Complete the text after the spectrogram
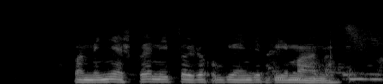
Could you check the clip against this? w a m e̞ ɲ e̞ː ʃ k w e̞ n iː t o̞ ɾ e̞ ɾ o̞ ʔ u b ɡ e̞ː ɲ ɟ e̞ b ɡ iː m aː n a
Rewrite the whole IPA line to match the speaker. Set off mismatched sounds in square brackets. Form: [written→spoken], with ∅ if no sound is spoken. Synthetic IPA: [w→β] a m e̞ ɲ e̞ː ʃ k w e̞ n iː t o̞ ɾ e̞ ɾ o̞ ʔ u b ɡ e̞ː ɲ ɟ e̞ b ɡ iː m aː n a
